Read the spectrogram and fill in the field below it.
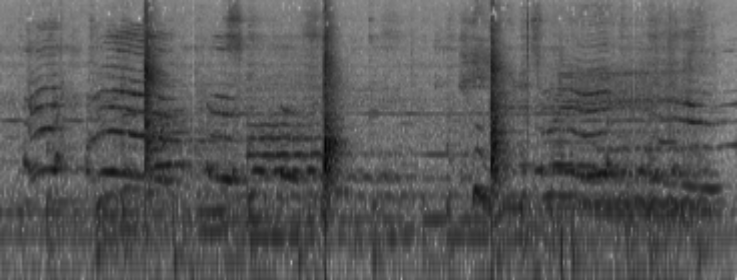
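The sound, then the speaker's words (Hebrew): Three sharp, loud hand claps ring out a couple of seconds apart, slow and deliberate like practice, while a young child's wavering, whiny vocalizing continues underneath. “מחיאות כפיים שתתרגל, אתה כל הזמן שוכח.”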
